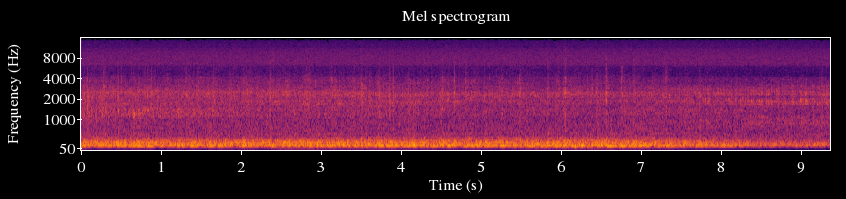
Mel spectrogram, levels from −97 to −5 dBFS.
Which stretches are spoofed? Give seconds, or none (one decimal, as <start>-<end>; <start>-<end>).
5.7-6.4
